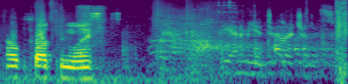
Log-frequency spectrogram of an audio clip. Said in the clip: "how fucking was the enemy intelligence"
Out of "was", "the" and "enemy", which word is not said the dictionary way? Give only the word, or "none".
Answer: was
